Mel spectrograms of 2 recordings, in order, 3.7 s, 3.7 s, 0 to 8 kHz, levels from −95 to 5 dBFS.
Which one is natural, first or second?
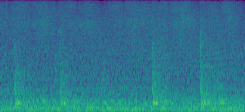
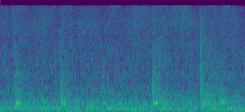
first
